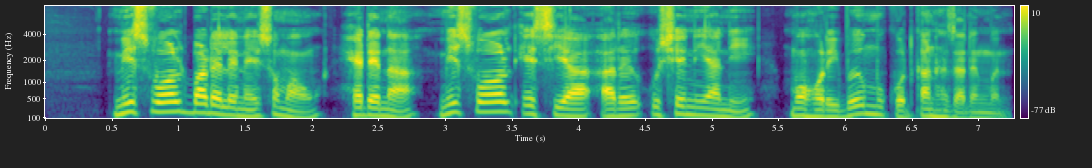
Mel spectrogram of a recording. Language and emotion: Bodo, neutral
